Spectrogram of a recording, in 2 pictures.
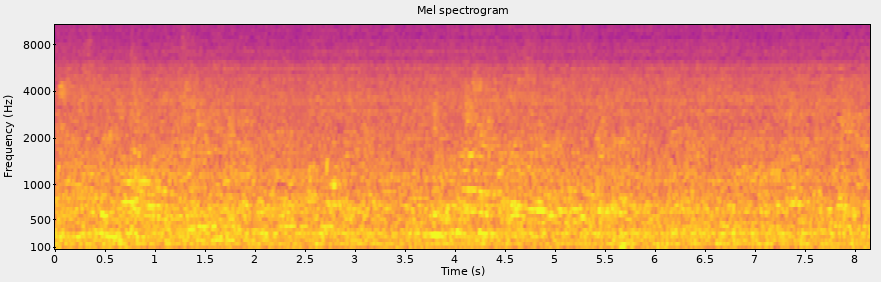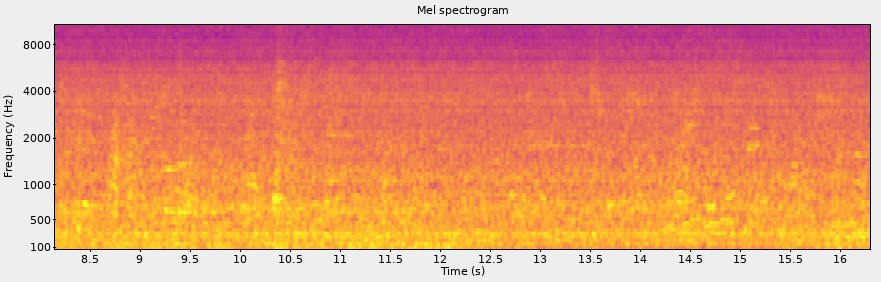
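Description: A crowd murmurs and chatters in the distance.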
